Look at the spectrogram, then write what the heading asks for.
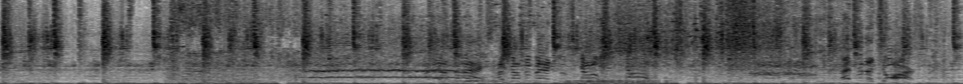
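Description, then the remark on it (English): Truck tires squeal and skid loudly as a truck squeezes through a doorway, with a heavy engine rumble running underneath and a sustained screech midway, while voices are partly buried in the chaotic noise. “How does a truck squeeze through a doorway?”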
